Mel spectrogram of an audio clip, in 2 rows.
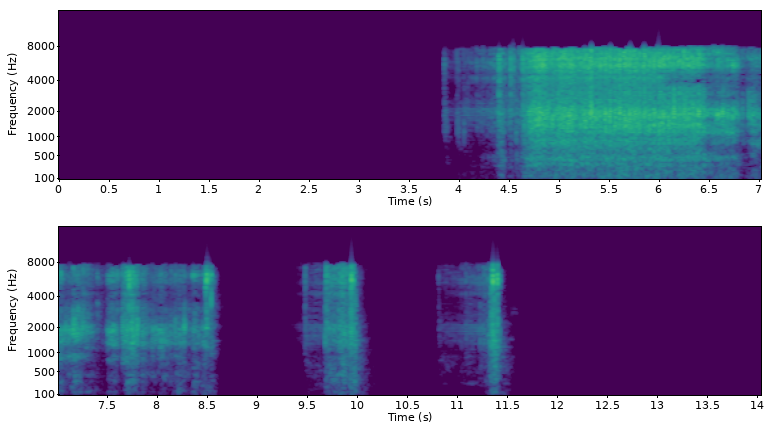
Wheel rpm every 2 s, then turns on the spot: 0, 0, 10, 20, 10, 0, 0.
4-8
